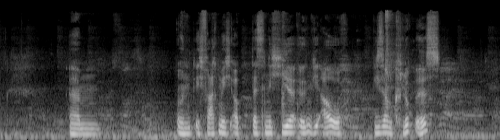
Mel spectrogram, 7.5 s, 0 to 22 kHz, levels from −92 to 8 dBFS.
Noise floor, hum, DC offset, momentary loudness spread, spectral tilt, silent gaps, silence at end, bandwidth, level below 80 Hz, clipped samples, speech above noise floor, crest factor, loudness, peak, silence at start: -41 dBFS; none; under 0.1%; 23 LU; -7 dB/octave; none; 0 s; 16.5 kHz; -42 dBFS; under 0.1%; 20 dB; 18 dB; -22 LUFS; -6 dBFS; 0 s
